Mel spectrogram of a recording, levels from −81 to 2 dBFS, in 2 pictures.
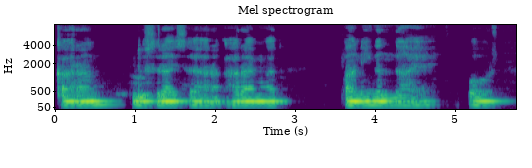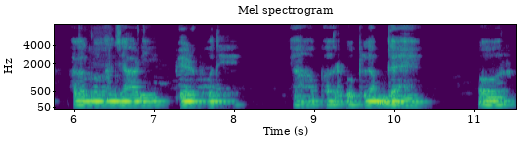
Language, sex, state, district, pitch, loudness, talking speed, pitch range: Hindi, male, Bihar, Jahanabad, 100 Hz, -20 LUFS, 90 wpm, 95-105 Hz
